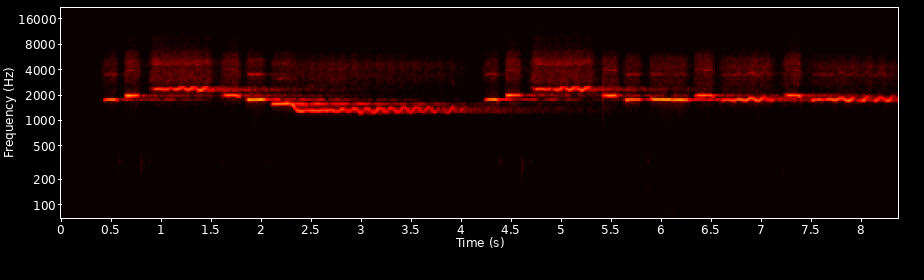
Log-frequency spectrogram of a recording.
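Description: A person whistling a slow melody: held notes with a wavering vibrato, stepping down and back up, with breathy hiss around the tone. It starts about half a second in and breaks briefly about four seconds in.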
